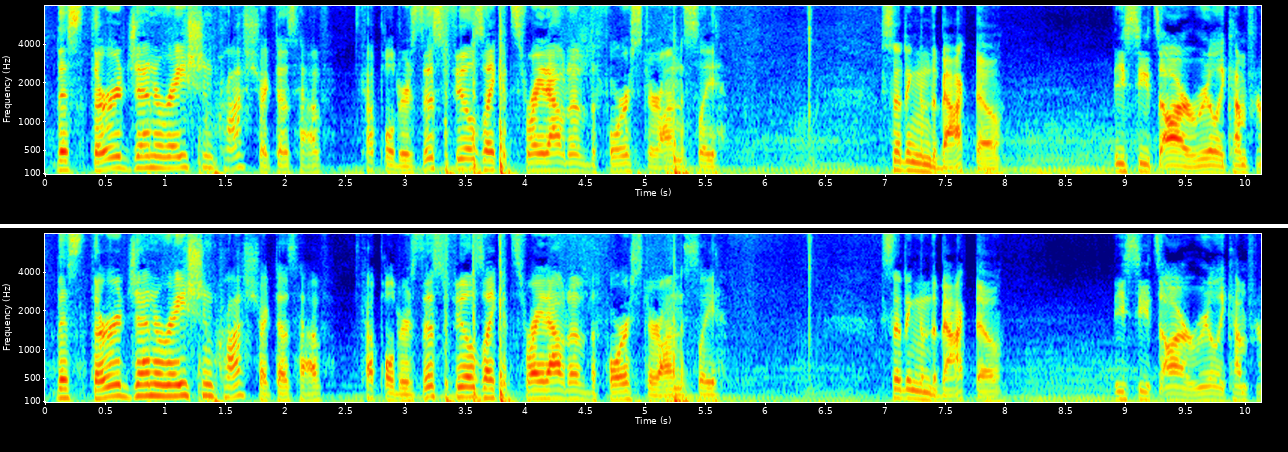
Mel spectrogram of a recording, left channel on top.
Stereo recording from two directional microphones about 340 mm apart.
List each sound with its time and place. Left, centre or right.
0.1 s speech: centre
7.0 s speech: centre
